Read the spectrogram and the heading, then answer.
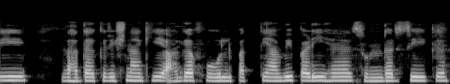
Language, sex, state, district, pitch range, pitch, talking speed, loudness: Rajasthani, female, Rajasthan, Nagaur, 170-180 Hz, 175 Hz, 160 wpm, -18 LUFS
